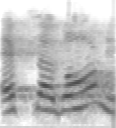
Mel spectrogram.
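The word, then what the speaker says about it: Hexagone: i told about hexagons hexagon is the nickname of france nickname hexagon is the nickname of france h will be silent and that nickname france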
